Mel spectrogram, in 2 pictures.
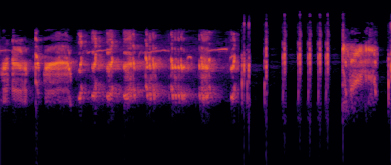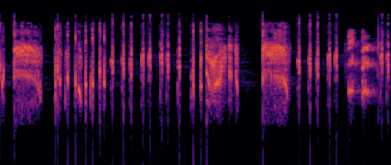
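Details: Edible-nest swiftlet lure call for roosting: about two seconds of continuous high trilling chatter, then irregular quick clicks mixed with short buzzy twittering bursts.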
